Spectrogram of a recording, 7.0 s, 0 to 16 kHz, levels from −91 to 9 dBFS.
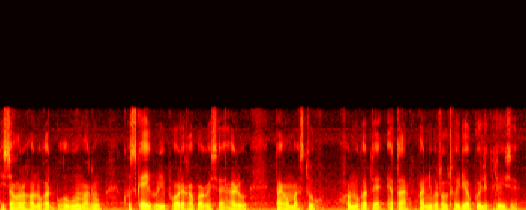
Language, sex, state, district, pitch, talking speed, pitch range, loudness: Assamese, male, Assam, Sonitpur, 110 Hz, 180 wpm, 105-115 Hz, -19 LUFS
